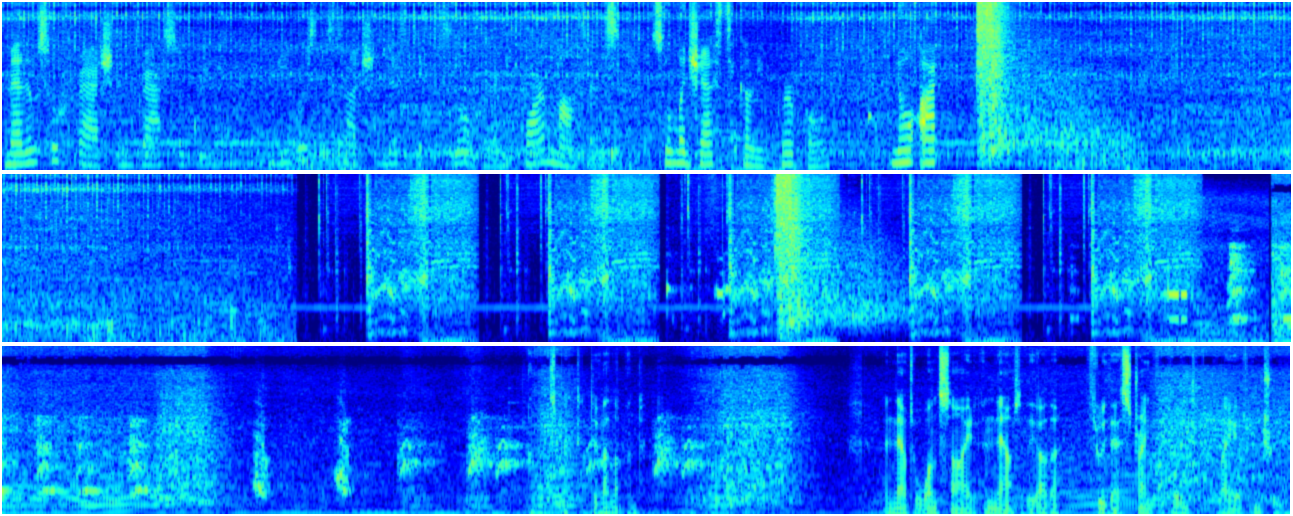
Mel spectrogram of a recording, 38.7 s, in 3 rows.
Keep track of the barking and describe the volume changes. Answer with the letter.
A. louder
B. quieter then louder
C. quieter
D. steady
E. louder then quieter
C.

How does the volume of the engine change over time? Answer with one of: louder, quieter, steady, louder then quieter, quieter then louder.
steady.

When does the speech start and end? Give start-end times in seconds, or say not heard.
0.0-9.3, 31.0-32.2, 34.5-38.6.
